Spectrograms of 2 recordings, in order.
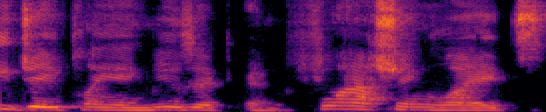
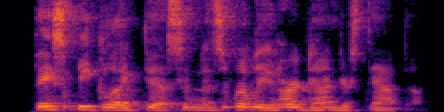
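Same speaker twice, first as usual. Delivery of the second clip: very fast, rushed, tumbling, rattled-off speech. Speaker demonstrates a very fast speaking rate: very fast speech. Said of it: "speaks at a very fast rate".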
